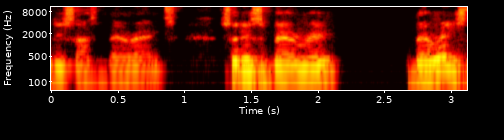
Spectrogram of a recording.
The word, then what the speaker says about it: beret: I think some of us grew up pronouncing this as beret.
